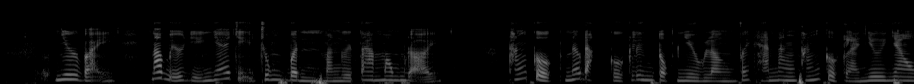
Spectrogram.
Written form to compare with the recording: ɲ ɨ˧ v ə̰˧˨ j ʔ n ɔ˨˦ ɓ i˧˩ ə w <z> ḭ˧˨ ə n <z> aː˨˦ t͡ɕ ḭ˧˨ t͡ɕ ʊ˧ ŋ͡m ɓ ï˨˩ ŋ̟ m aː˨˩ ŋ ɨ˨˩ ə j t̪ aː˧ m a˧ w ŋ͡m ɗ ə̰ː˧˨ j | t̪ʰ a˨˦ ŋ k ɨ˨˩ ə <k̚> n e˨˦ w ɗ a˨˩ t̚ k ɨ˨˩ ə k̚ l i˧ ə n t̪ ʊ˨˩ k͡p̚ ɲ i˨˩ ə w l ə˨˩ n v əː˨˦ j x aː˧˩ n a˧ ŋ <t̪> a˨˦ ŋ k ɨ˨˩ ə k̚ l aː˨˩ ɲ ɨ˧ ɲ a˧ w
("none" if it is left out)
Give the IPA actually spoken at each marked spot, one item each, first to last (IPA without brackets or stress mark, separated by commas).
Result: z, z, k̚, t̪ʰ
